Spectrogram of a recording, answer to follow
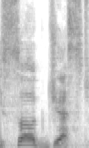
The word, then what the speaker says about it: suggest: It should always be suggest, Larry. Suggest. It should have a hard G and a soft G.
